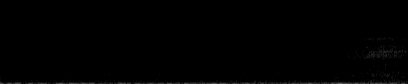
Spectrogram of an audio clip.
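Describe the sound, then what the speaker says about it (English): Leonardo Momento Zero Grande fountain pen with a medium steel nib scratching softly on paper, with faint continuous strokes and a brighter burst of scratching near the end; very quiet and close, no voices. "I love how this writes with this ink"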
